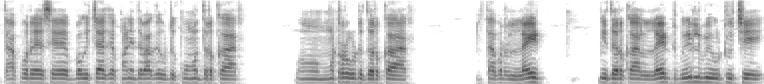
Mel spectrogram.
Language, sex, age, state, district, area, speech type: Odia, male, 45-60, Odisha, Kalahandi, rural, spontaneous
